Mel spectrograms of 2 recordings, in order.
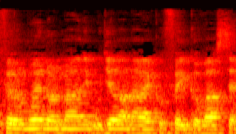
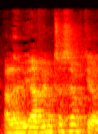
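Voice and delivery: ordinary talk

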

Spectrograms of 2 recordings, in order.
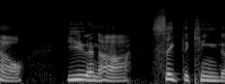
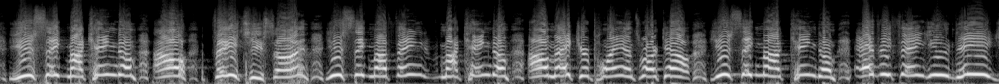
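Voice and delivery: a hint of Jesus speaking to his son; high, loud, earnest promise as God; voicing Jesus; 10 semitones higher, 11 dB louder than usual. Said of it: "What Jesus says is".

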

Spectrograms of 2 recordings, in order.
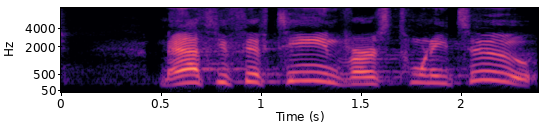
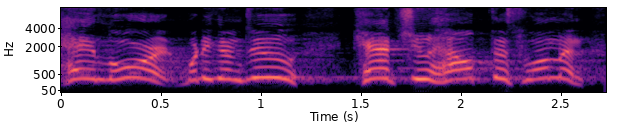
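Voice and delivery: high, sincere plea on her behalf; pleading disciples; 9 semitones higher, 4 dB louder, faster than usual. Retold or imitated. Disciples urging Jesus to help the woman, high and earnest. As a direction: lift it high, asking him to help her. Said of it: "they're like".

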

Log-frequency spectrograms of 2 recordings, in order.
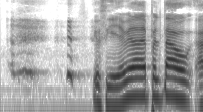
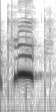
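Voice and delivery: high pop sound effect. Retold or imitated. Imitates the clock-in punch.

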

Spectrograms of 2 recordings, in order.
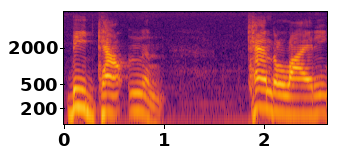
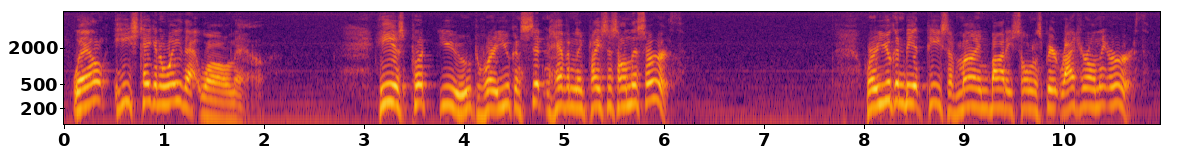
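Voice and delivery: rising preaching; 4 semitones higher than usual. Acted. Preaching rises in pitch.

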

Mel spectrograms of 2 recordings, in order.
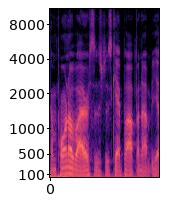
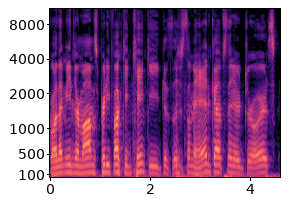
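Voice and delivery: louder, higher mock teasing; retold teasing; 5 semitones higher, 6 dB louder than usual. To his friend about the handcuffs, loud teasing. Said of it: "And I'm like".

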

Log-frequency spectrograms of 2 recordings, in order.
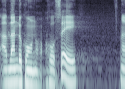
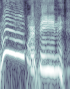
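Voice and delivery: triumphant glee; 14 semitones higher, 7 dB louder, much slower than usual. Retold or imitated. Preacher imitating husband Joel gloating: a high triumphant whoop. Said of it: "él está todo contento y dice".

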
